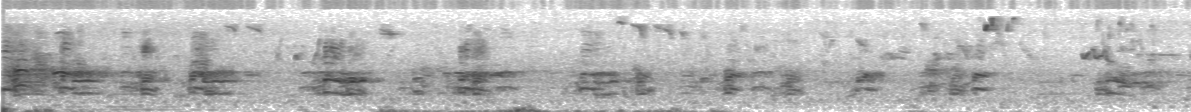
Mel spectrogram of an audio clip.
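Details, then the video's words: Birds at sunrise on a frosty winter morning over the Thames near Twickenham, during the dawn chorus with noisy geese flying through; loud nasal honks repeat roughly once a second throughout, with faint higher chirps above. "Winter Sunrise over the Thames and Birdsong"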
